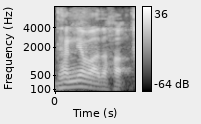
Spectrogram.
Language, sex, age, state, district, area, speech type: Sanskrit, male, 18-30, Tamil Nadu, Viluppuram, rural, spontaneous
